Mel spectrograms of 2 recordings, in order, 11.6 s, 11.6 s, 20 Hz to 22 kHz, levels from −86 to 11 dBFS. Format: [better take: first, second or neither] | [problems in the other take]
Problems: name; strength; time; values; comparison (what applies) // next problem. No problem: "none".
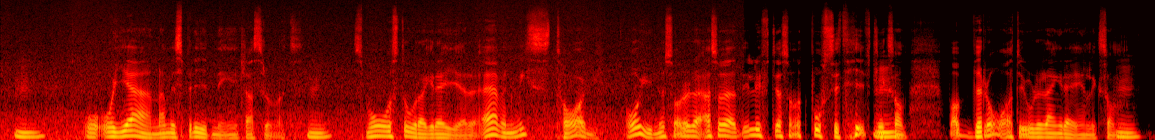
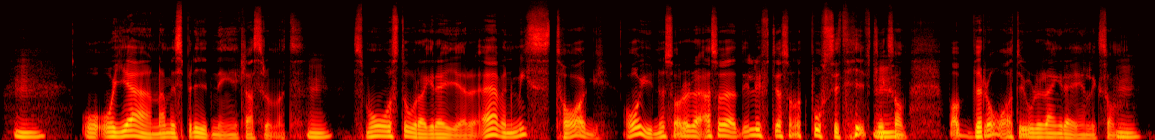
second | hiss; faint; until 7.5 s; 20 dB below the speech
